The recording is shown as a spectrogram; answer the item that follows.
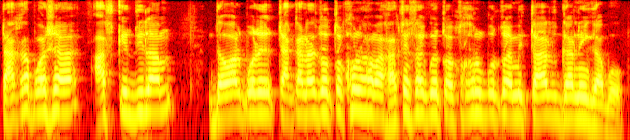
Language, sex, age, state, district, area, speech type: Bengali, male, 60+, West Bengal, Alipurduar, rural, spontaneous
